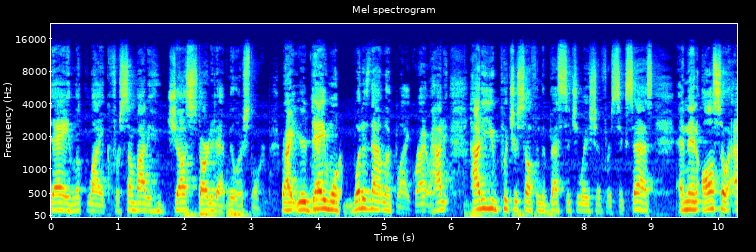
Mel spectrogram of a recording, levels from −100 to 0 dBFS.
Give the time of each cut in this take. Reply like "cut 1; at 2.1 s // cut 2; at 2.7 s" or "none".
none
